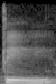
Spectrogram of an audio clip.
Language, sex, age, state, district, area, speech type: Punjabi, female, 18-30, Punjab, Fazilka, rural, read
